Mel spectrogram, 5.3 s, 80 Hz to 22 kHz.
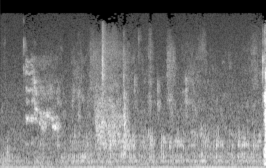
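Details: Kitten from a surrendered litter of three born November 22, kept with mother Olympia, indoors on the afternoon of February 13, 2018; one short high meow sliding downward, then a person talking softly amid light rustling.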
